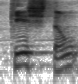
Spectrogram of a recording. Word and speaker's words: questão: Diferentemente de questão, que nesse caso, questão, o U não é pronunciado. Mas, se pronunciar, também está correto, né?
